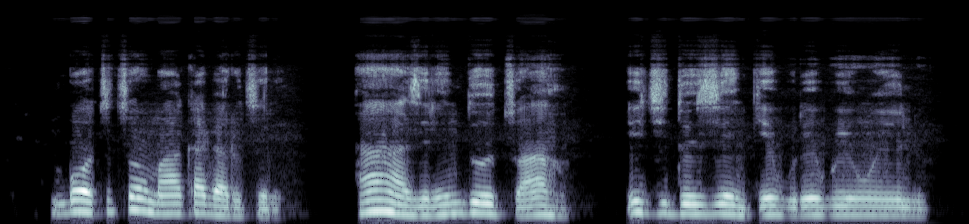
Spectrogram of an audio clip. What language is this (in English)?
Igbo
